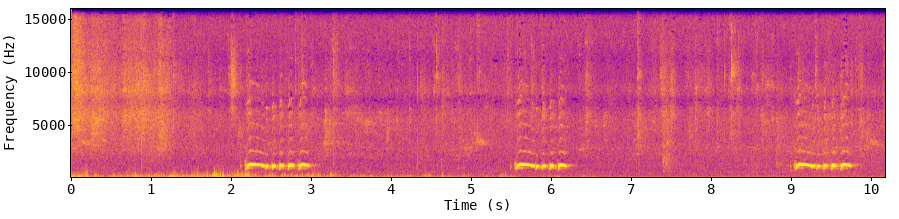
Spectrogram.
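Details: Actively singing local wild-type zebra dove repeats its cooing phrase three times, roughly every three and a half seconds: a sharp start, then a fast, trilling run of soft coos. Low, rumbling background noise throughout.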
